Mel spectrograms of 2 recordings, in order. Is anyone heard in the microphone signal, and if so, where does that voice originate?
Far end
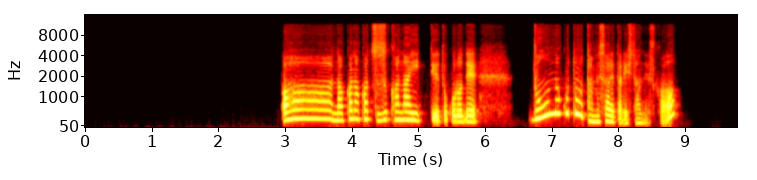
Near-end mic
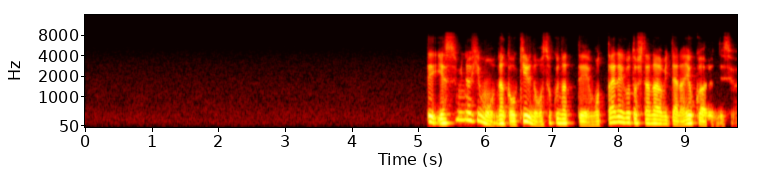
user only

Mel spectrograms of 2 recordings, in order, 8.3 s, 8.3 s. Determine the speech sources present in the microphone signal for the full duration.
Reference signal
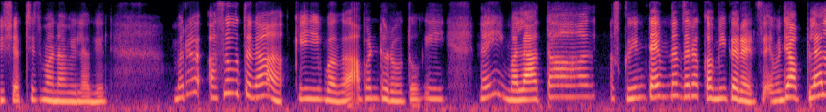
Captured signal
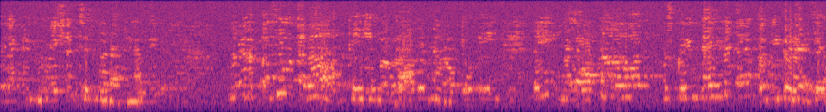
echo only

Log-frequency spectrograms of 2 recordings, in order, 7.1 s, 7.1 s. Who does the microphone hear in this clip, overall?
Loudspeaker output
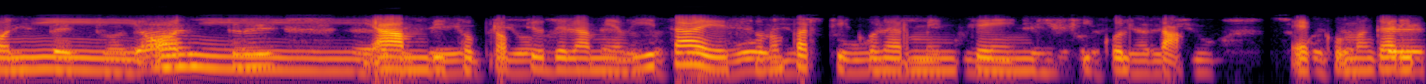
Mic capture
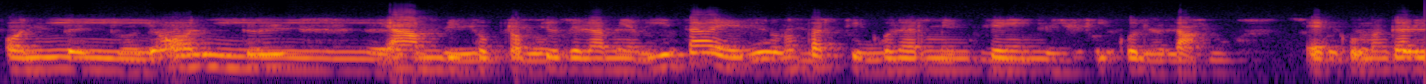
echo only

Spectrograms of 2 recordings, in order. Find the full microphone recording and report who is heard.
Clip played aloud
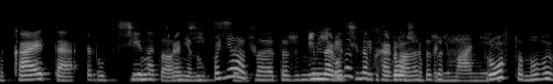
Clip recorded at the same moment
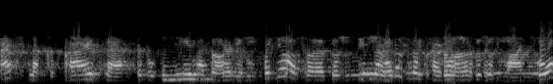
both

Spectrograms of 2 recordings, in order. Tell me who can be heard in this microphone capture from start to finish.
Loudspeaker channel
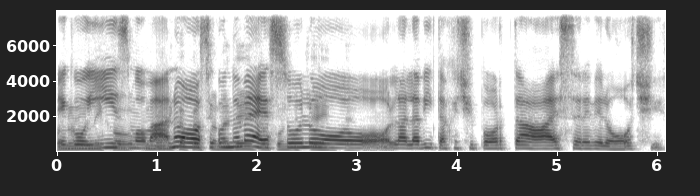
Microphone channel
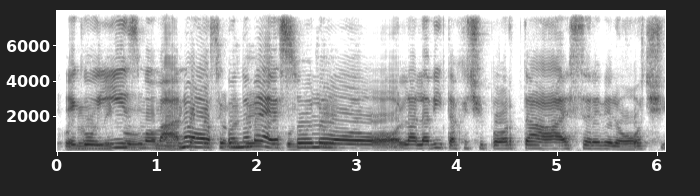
echo only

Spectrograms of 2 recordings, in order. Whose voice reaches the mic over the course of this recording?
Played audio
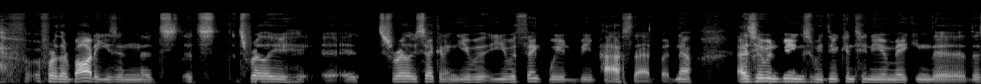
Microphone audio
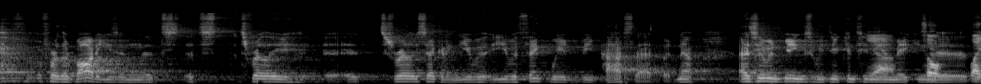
both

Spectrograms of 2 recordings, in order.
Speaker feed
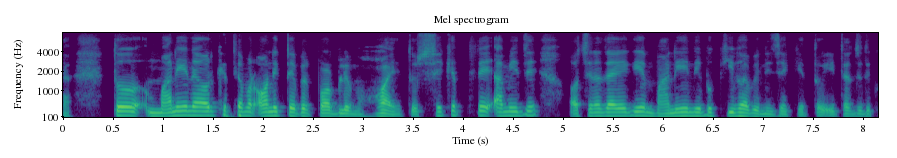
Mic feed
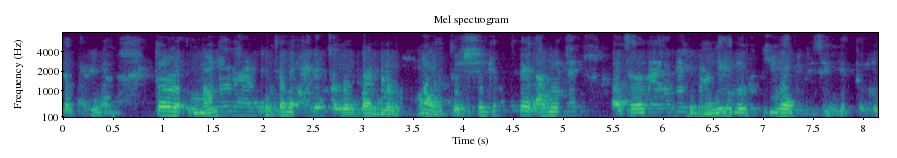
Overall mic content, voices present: echo only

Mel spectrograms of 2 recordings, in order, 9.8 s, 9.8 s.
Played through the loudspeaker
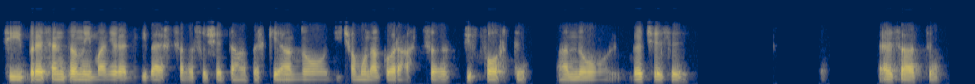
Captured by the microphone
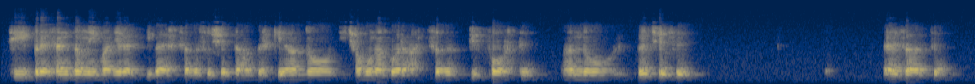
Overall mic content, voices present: echo only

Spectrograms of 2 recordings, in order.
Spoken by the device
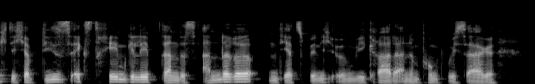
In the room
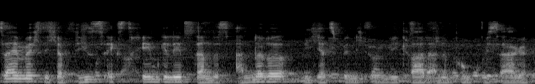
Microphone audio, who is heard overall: both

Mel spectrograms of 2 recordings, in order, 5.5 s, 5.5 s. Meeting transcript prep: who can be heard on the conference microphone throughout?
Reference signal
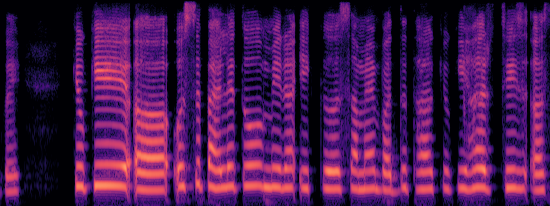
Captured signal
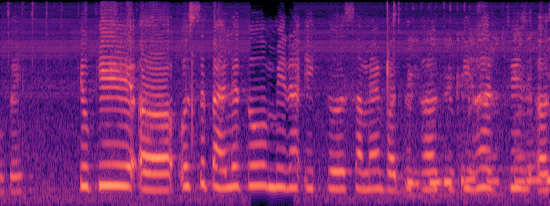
both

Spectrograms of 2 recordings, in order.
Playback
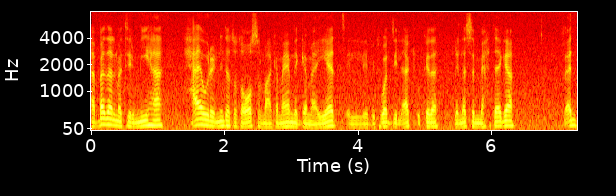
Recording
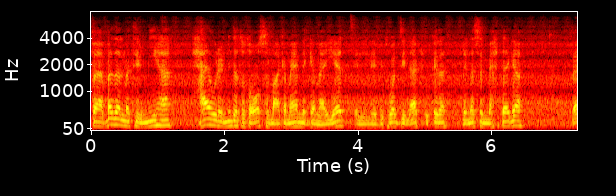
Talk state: echo only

